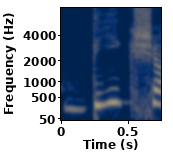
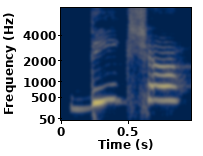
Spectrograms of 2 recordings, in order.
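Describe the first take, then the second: First: दीक्षा said slowly and carefully, the right way; correct form. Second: दीक्षा called out sharply as the wrong form. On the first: Teacher slowly models the correct दीक्षा for the class. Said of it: "दीक्षा होता है". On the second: Teacher calls out the wrong word दीक्षा, higher and louder. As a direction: fling out दीक्षा as the mistaken spelling. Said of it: "दीक्षा नहीं होता". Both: Shown as a demonstration.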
